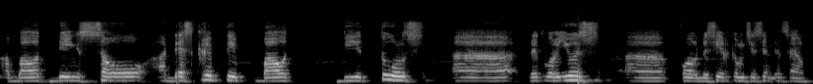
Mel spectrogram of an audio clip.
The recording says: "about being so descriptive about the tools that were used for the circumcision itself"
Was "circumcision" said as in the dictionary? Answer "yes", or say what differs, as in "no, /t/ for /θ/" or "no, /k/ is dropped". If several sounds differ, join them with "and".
no, /s/ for /ʒ/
